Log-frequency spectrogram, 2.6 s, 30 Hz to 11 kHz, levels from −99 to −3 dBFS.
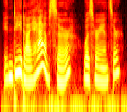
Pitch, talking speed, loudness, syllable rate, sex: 200 Hz, 165 wpm, -16 LUFS, 4.0 syllables/s, female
